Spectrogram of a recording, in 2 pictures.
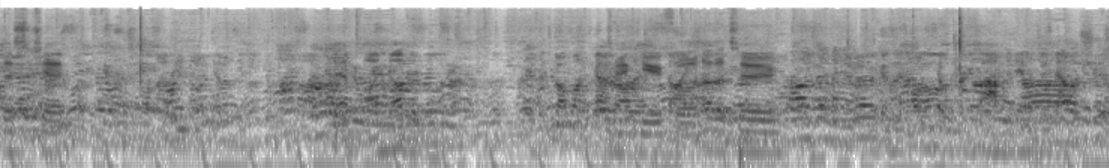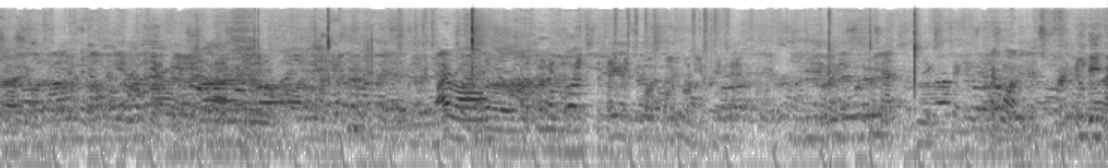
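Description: Playing cards shuffle and slide against each other.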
